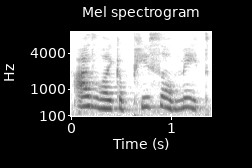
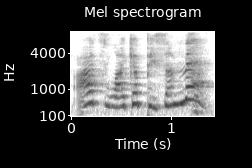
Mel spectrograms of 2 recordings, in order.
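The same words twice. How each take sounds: First: It is said quietly and softly. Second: It is said loudly, booming.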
